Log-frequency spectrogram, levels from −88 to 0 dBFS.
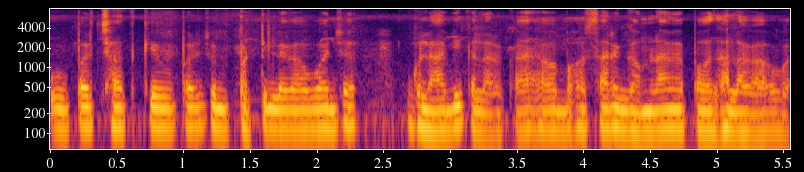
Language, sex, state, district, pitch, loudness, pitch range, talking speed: Hindi, male, Bihar, West Champaran, 120 Hz, -16 LUFS, 110-125 Hz, 225 wpm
